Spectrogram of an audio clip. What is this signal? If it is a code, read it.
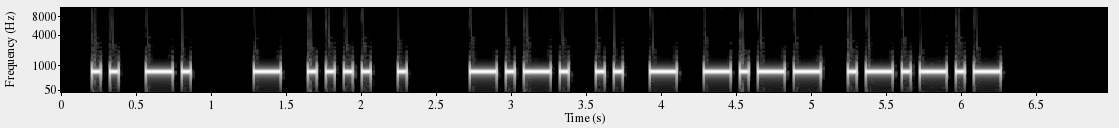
Morse code, heard as a keyed tone, about 20 wpm, 700 Hz. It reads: IN THE CITY.
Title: Sentences from Top 1000 Words - Review Part 3 - 20wpm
